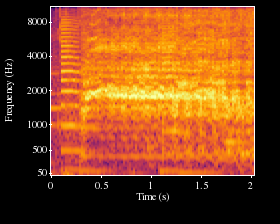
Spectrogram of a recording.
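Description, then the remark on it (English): A person imitates a horse's whinny, one sustained, loud, quavering neigh about two seconds long, with no other sounds around it. “I can sound like a horse.”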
